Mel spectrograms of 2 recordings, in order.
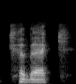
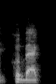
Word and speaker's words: Quebec: That's how they say it. Quebec. I say Quebec.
